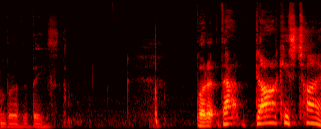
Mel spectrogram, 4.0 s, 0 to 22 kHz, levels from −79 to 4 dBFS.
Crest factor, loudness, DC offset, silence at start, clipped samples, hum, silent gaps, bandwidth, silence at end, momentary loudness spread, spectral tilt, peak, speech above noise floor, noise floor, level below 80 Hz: 20 dB; -33 LUFS; under 0.1%; 0 s; under 0.1%; none; none; over 20 kHz; 0 s; 17 LU; -3.5 dB/octave; -16 dBFS; 31 dB; -64 dBFS; -68 dBFS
